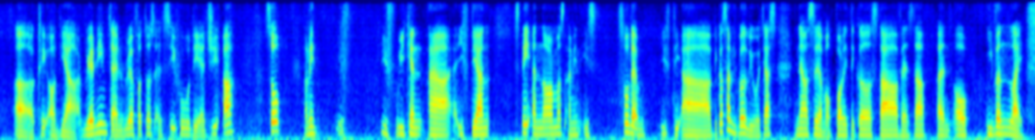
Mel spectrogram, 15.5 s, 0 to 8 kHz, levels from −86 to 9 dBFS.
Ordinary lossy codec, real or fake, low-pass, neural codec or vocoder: Opus, 64 kbps; fake; 7.2 kHz; codec, 24 kHz, 0.5 kbps, DualCodec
